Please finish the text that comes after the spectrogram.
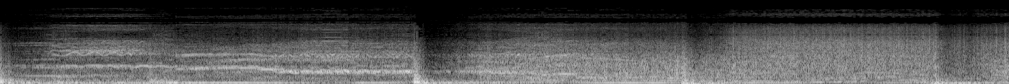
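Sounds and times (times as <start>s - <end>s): fireworks bursting: 4.1s - 10.0s.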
